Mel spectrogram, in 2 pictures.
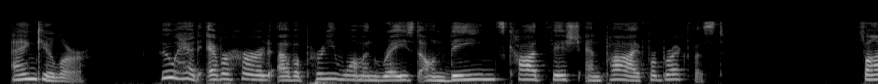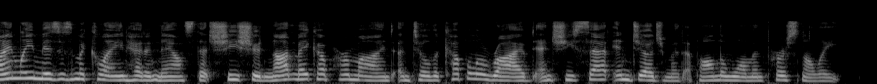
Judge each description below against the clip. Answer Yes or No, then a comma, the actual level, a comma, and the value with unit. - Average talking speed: Yes, average, 145 wpm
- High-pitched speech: Yes, high, 210 Hz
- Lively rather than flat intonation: No, average, 3.6 semitones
